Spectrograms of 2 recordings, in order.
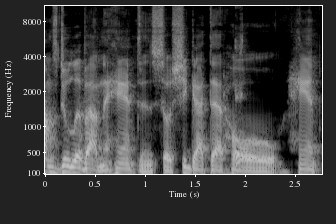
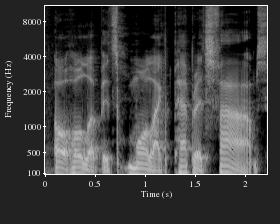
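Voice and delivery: ordinary talk, nothing marked

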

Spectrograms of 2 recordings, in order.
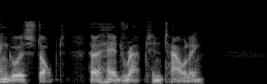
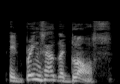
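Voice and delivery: higher-pitched self-justifying remark; defensive; 9 semitones higher than usual. A narrator's reading. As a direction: add it defensively, pitch lifted. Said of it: "she added defensively".

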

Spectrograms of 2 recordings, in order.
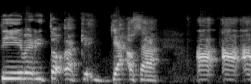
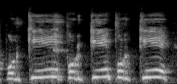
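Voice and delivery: retold lament; 5 semitones higher, much slower than usual. Retells her lament at the news.

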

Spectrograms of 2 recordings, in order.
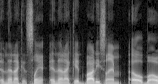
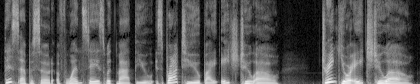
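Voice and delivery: ad read; 7 dB louder than usual. Acted. Sponsor read on request.

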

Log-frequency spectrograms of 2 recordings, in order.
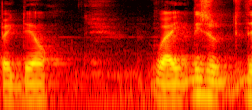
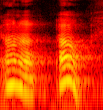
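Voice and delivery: mock dismay; 9 semitones higher than usual. Reacting to videos copying film.

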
